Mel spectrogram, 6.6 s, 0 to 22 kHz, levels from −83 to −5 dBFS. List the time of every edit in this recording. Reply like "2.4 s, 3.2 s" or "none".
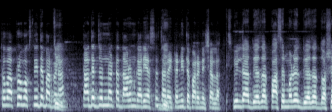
4.6 s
